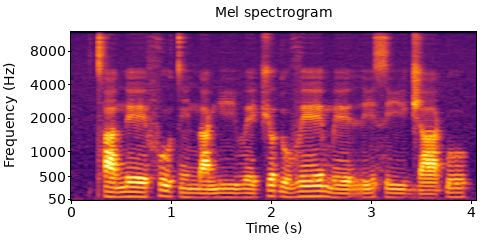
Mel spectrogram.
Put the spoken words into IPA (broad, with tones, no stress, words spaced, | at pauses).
tʰa˨neː˨ fu˦˨ tĩ˨na˨ŋiː˨βe˨ t͡ʃʊ˦ɗu˨veː˦ meː˨ ri˨˦siː˨d͡ʒaː˨k͡pu˦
